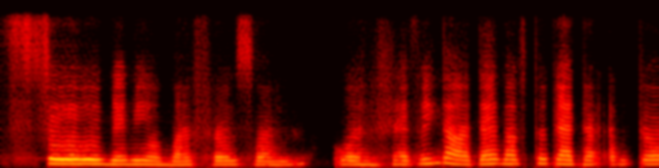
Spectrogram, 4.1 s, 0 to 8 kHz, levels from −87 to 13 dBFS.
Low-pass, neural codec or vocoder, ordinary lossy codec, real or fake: 7.2 kHz; codec, 16 kHz, 0.5 kbps, FreqCodec, smaller model; none; fake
